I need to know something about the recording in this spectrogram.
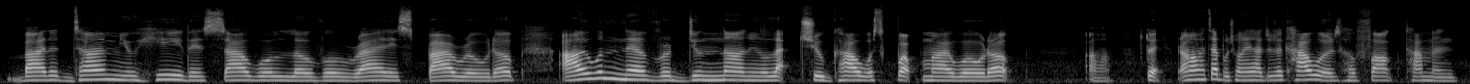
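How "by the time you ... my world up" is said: slow, careful rap of the whole lyric; slow version. Shown as a demonstration. Tutor closes with one more slow run for learners. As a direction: take each word at half speed. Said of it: "最后再来一个慢速版".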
